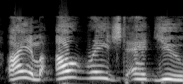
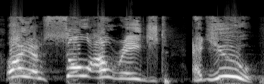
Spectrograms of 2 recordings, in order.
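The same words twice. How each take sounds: First: Slow, drawn-out self-righteous line; mock outrage. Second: Slow, higher, louder fake indignation; mock outrage. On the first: Preacher playing a hypocrite again, in slow mock outrage. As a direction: lean into fake indignation. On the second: Preacher mocking a hypocrite, slow and higher with hammed-up outrage. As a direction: ham up the self-righteous anger.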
